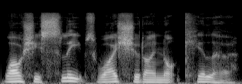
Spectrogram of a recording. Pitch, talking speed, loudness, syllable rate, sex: 110 Hz, 220 wpm, -17 LUFS, 4.3 syllables/s, male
